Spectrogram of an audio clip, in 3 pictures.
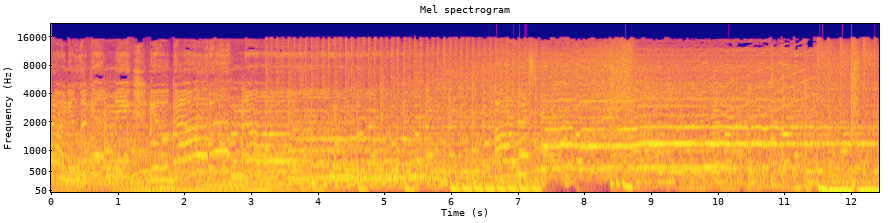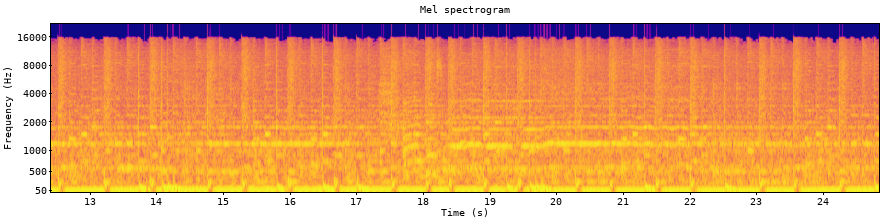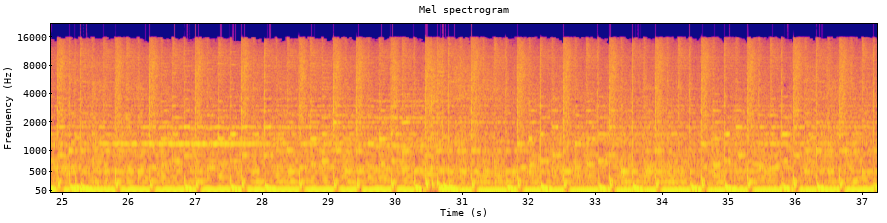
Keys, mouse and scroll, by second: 0.3 click, 0.8 shift+s, 1.8 shift+a, 3.4 scroll down 2, 3.7 s, 5.4 click, 6.9-7.4 scroll up 1, 7.5 s, 8.7 click, 9.2 shift+a, 10.1 shift+s, 12.4 s, 13.6 click, 15.5 Tab, 15.9 click, 17.1 s, 19.1 Tab, 19.7 Tab, 19.9 click, 20.6-21.1 scroll up 1, 21.1-21.6 scroll down 1, 22.0 click, 23.8 click, 24.6 click, 25.1 click, 26.0 click, 28.9 click, 30.2 click, 31.0 click, 35.2 0.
